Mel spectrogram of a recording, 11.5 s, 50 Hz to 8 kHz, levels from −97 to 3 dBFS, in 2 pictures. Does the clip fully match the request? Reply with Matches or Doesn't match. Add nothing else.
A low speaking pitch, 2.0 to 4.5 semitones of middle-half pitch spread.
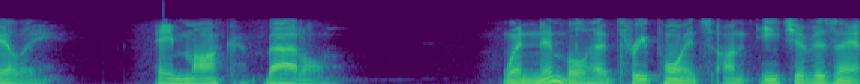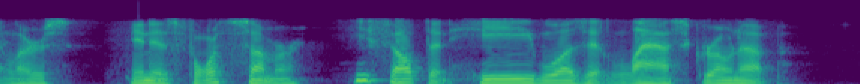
Doesn't match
